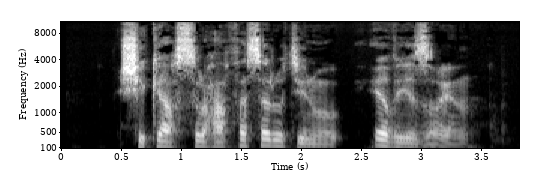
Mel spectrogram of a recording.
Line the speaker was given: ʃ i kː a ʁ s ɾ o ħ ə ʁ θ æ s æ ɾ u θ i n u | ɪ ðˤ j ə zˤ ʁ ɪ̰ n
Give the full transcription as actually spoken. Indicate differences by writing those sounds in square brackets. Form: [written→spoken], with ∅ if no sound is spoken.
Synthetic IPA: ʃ i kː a ʁ s ɾ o ħ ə ʁ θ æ s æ ɾ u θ i n u | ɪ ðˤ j ə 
